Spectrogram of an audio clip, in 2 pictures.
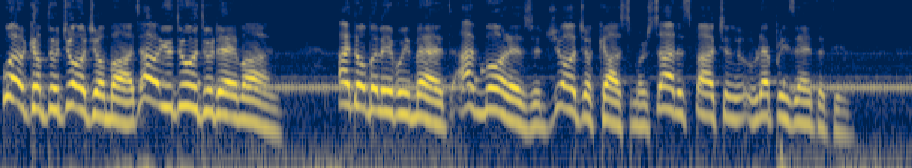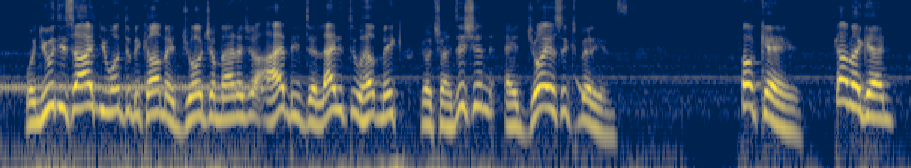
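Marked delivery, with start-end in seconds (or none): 0.0-15.4 put-on vampire voice. Voicing a shop character, trying for a Dracula voice.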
